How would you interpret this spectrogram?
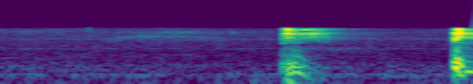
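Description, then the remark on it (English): Two sharp coughs about a second apart from a speaker with a lingering cough, each a harsh burst breaking a quiet background, with no talking in between. “I am doing a little better with my coughing, but not a whole lot better.”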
